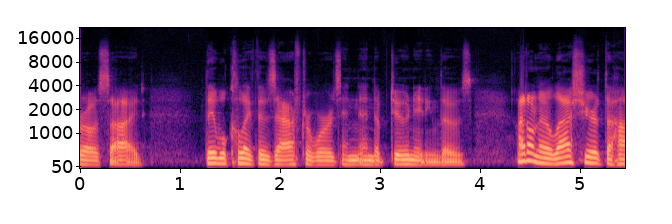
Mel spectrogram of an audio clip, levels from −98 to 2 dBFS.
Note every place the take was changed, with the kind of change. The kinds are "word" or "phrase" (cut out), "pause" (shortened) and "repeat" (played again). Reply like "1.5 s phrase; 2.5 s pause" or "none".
2.6 s word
